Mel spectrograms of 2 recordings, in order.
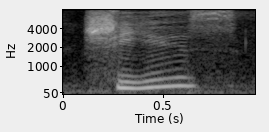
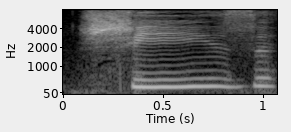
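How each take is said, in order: First: It is said as two full words. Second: It is said as one contracted word.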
